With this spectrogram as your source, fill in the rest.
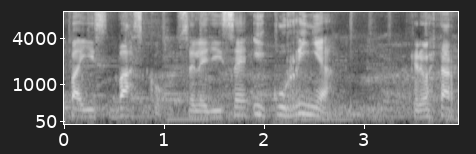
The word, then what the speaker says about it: Ikurriña: Se le dice Ikurriña. Creo estar pronunciándolo bien.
